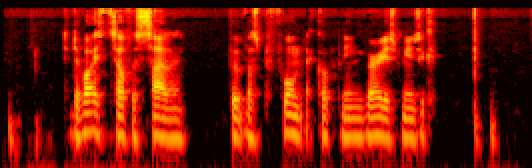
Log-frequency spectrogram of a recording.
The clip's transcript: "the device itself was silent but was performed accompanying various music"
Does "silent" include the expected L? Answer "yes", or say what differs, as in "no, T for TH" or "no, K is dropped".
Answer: yes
